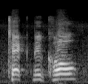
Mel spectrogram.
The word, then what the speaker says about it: technical: physical training technical with the CH but you pronounce only the cut sound technical and here psychological look at the spelling of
